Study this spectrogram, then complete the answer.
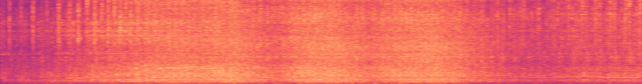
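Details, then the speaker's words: Citroen GSA air-cooled flat-four, just started after fuel reached it: uneven idle with faint irregular crackling tick about twice a second, electricity escaping from worn HT leads that need replacing; HT lead arcing. "now oh I can hear I can hear electricity escaping from the HT leads they really do need replacing"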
